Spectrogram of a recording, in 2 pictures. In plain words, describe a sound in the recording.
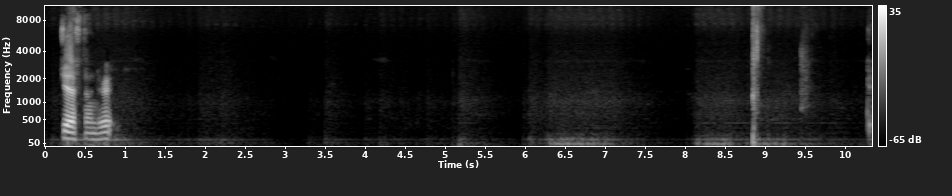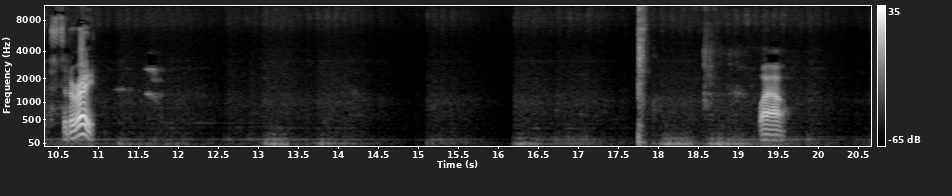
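A man speaks briefly in short bursts, close by.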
